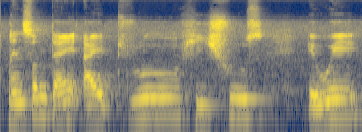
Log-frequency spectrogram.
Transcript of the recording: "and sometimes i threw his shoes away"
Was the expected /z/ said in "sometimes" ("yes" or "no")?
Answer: no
